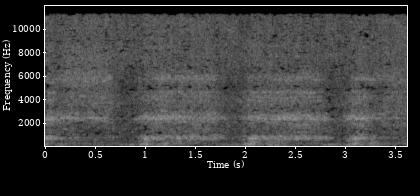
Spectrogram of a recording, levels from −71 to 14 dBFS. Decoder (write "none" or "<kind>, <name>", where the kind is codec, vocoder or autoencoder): none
